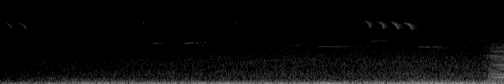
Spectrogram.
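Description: Outdoor ambience fading in: birds chirping, with a quick run of four high chirps at the start and again near the end and scattered single chirps between, over a low steady rumble.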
